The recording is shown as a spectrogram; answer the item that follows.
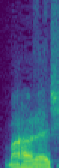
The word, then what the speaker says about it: Maharesh: Aí é Maharesh, Maharesh, Maharesh, né? Maharesh, Maharesh. Maharesh. Isso, é Maha é dificilzinho de grande, né?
